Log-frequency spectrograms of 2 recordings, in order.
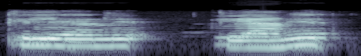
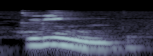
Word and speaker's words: cleaned: Se dice Cleanet. Exactamente, ese cleanet. Que se dice en realidad cleaned.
